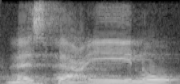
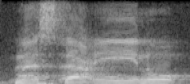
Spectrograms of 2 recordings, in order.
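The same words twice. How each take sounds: First: The final vowel is clipped very short. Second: The final vowel is held a full beat. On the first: "Ini nunya dibaca tapi kadarnya kurang" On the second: "itu satu harokat"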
